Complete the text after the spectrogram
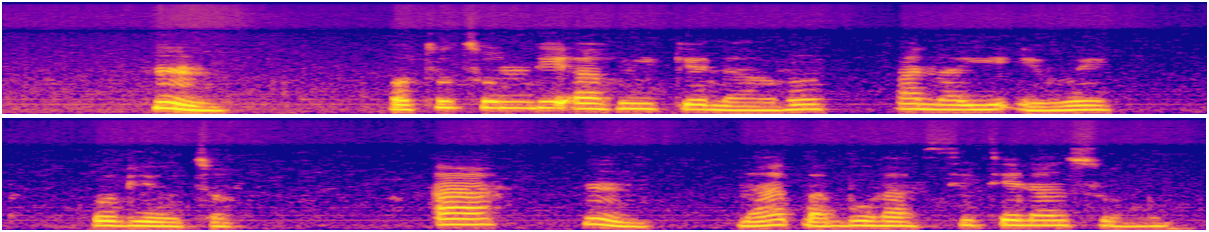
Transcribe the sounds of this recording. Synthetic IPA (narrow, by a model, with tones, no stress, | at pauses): h̩˦˨ | ɔ˨tʊ˦tʰʊ˦n̩˦dɪ˦ʔa˦ɦʊ˦i˦ke˦na˨a˨ɦʊ˦ | a˦na˨ɣɪ˦ʔe˨ŋʷe˦ | o˦be˦ʊ˨tɔ˦ | a˦ | h̩˦˨ | na˨a˦k͡pa˨bu˦ɦa˦si˦tʰe˦na˨n̩˦so˨mu˦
